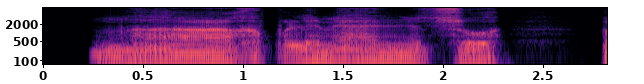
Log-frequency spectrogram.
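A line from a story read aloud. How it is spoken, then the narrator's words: Moaning. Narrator (Russian): простонал мистер Лекерстин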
